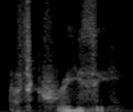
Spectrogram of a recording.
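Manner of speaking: very soft, whispered aside; hushed amazement. Real, not acted. Preacher marveling at believing before any proof, hushed. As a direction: whisper it in wonder.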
